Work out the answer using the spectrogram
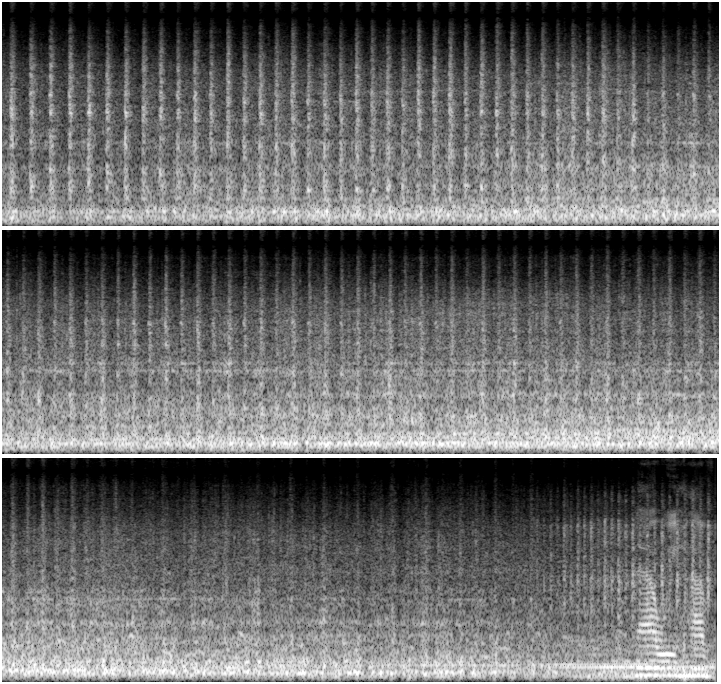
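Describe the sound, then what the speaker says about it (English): A steam traction engine runs at a steam rally, a loud, steady mechanical chugging continuously nearby, with a rhythmic knocking beat and rumbling low end throughout. "Here is then what I believe to be a Ransom traction engine"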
